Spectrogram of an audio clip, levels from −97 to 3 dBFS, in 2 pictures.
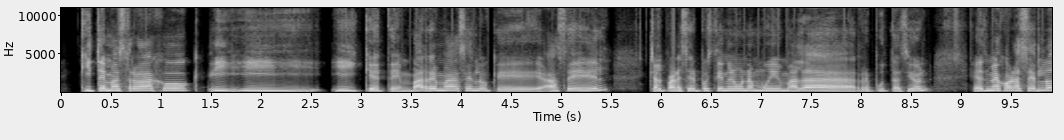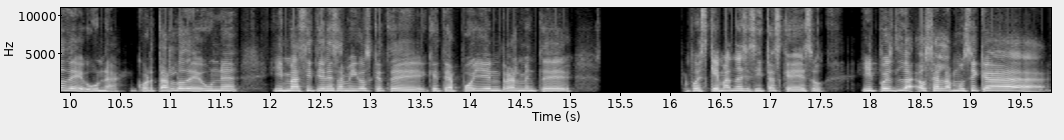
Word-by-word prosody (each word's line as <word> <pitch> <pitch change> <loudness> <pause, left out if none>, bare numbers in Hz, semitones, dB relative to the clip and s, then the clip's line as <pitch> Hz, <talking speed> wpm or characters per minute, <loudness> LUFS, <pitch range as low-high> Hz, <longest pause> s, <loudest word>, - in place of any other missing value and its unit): quite 240 +4 +1
más 260 -1 +1
trabajo 270 +1 +1
q - - -16
y 230 +1 -3
y 235 -2 -1
y 200 - -19
que 220 -2 0
te 195 -2 -6
embarre 210 +6 0
más 250 +2 0
en 250 -2 -1
lo 220 -2 -4
que 190 -2 -5
hace 220 +1 -2
él, 290 +5 -6 0.4
que - - -4
al 215 - -3
parecer, 215 +1 0
pues, 235 0 -3
tiene 240 -2 -1
una 235 -1 0
muy 225 0 -1
mala 215 -3 +1
reputación. 205 +4 -6 0.4
Es 230 - -1
mejor 270 +1 +2
hacerlo 275 +2 0
de 250 -3 +2
una, 210 -2 -2
cortarlo 225 +3 +1
de 245 -2 +2
una 260 +2 +1 0.3
y 230 -1 +1
más 240 0 +5
si 270 - -1
tienes 265 0 +2
amigos 240 0 +1
que 260 - -3
te 220 -4 0
que 225 -1 0
te 215 - -2
apoyen 235 +4 0
realmente 230 0 0 1.2
pues, 225 -1 +1
¿qué 225 -1 +4
más 220 +1 +2
necesitas 220 -2 0
que 205 0 -1
eso? 210 -2 -2 0.3
Y 245 0 +2
pues, 260 +2 +3
la 275 0 +3
o 270 - +4
sea, 265 - +3
la 235 -2 +2
música 250 0 +3
230 Hz, 175 wpm, -18 LUFS, 220-255 Hz, 1.2 s, más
